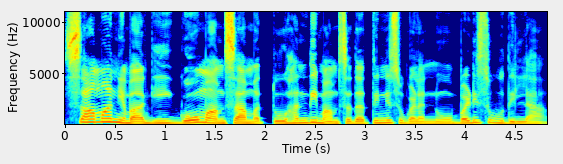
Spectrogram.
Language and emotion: Kannada, neutral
